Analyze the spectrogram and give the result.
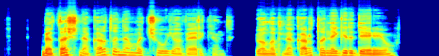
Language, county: Lithuanian, Vilnius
